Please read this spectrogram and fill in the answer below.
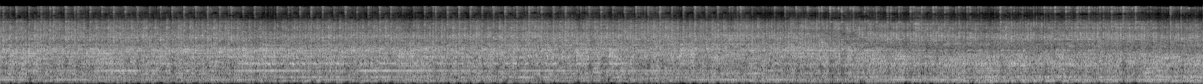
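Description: Small electric-motor, belt-driven wood chipper running under load as a branch is fed in and chipped, a loud, steady dense noise over a machine hum.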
